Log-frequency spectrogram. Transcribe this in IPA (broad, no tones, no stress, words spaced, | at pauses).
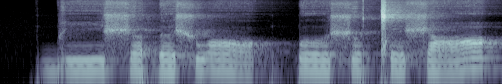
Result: biː ʃʌɗəʃwɔː | k͡pʊː ʃʊǀɪː ʃɑː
